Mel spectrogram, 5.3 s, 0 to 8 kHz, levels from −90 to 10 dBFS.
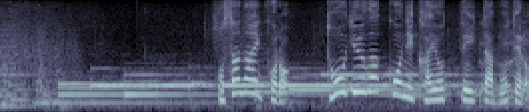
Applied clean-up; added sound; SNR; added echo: none; none; none; none.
